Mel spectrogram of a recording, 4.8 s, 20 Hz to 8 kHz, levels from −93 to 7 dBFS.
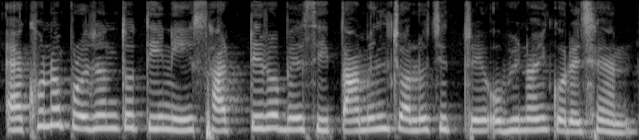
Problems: none marked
